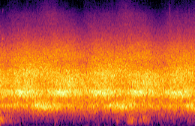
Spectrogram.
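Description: A large basketball crowd roars in sustained disapproval at a bad foul call, a dense, steady wall of voices booing and shouting for the full four seconds with no individual speech standing out.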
